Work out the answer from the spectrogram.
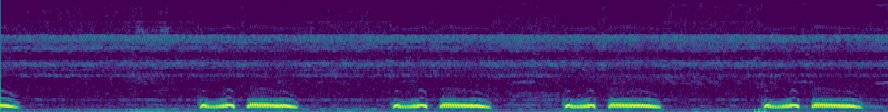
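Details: Spotted dove singing steadily: a short coo answered by a longer drawn-out coo, repeated in four evenly spaced pairs. A faint low rumble sits underneath.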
